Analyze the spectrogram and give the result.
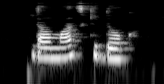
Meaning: Dalmatian
- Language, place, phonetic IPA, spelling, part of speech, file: Russian, Saint Petersburg, [dɐɫˈmat͡skʲɪj ˈdok], далматский дог, noun, LL-Q7737 (rus)-далматский дог.wav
